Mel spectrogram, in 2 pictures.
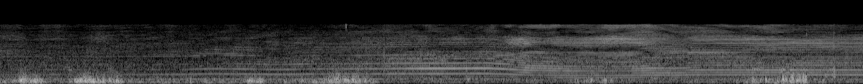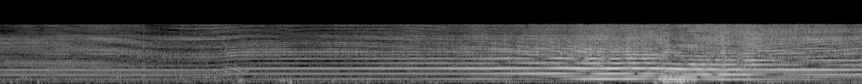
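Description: Electric motor and propeller of a small radio-controlled FPV airplane whining in flight. The pitch shifts with the throttle, dropping about five seconds in and stepping up again around eleven seconds. It grows louder as the plane passes close, loudest around fifteen seconds.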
